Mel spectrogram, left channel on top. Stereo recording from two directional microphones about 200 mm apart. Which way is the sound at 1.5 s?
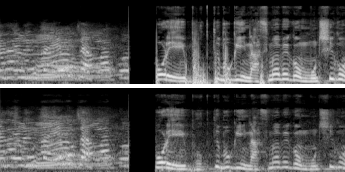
50° left (ahead or behind).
